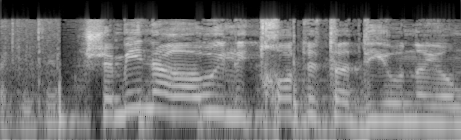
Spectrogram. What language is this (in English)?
Hebrew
